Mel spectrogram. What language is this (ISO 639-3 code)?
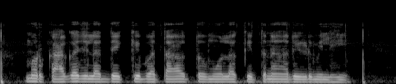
hne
